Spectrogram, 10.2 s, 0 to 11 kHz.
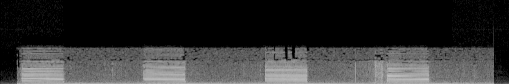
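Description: Shortwave radio reception of the Russian numbers station UVB-76, 'the Buzzer': four buzz tones of about a second each, repeating about every two and a half seconds over a continuous low hum.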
